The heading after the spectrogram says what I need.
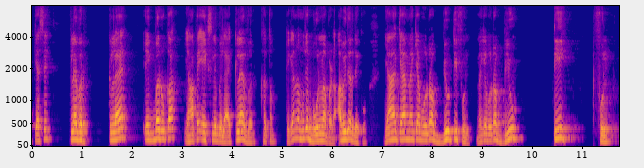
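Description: A young man teaches a grammar lesson for exam students in a mellow, relaxed voice pitched a little high. He explains patiently and keeps checking that his listeners follow. He reads English example sentences out slowly and deliberately. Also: dull audio. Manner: explains patiently, asks "ठीक है?" to check understanding.

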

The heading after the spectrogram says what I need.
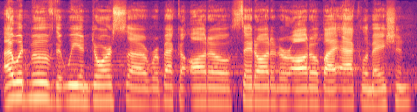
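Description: A man delegate makes a formal motion from a convention floor microphone, speaking haltingly. His voice is bright and forceful, sitting a little high. He sounds set back, with long hall reverb around him. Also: level tone.

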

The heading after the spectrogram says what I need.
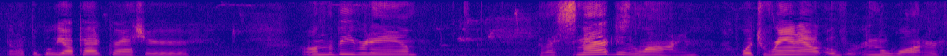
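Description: A woman's voice: a little high, slight background noise. Chatty woman vlogging outdoors on a phone. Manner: rambling, chatty, talks to viewers as "guys". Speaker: fishing vlogger. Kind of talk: casual outdoor commentary. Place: outdoors at a pond bank. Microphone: handheld phone.

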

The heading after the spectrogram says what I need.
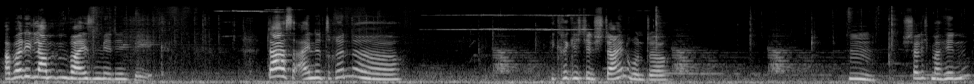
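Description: A woman's voice: sits high, slow pace, pauses often, faint music behind. A young woman commenting on a horror game as she plays, chatty and exclaiming, sometimes swearing. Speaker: let's play host.

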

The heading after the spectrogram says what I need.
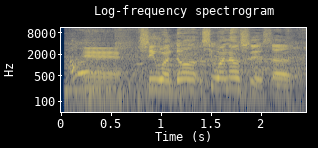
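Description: A candid, laid-back man talks about his past with a lively, bouncing voice. Loud music plays behind him in the mall. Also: high-pitched, normal speed. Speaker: interviewee. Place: busy mall.

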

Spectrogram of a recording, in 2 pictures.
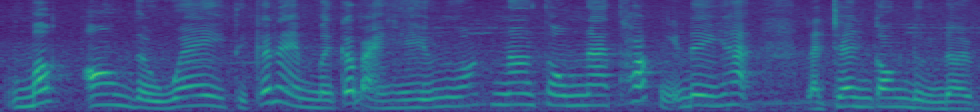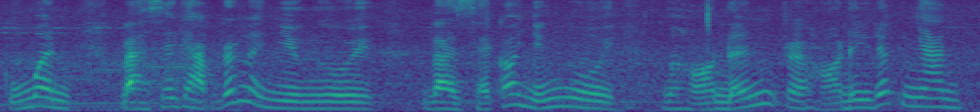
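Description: A woman's voice: on the high side, expressive, fairly quick, few pauses, noisy background. A young woman teaching English through a song, chatty and casual, singing lines and then explaining them. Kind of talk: song-based English pronunciation lesson.

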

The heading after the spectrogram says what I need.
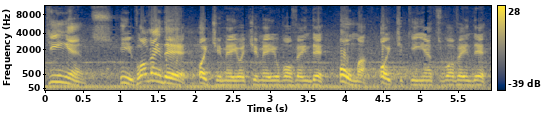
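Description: A man's voice: medium pitch, normal speed, over music. A Brazilian man working as an auctioneer, chanting bids in short, repeated number phrases. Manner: repetitive bid calling, clipped number phrases.

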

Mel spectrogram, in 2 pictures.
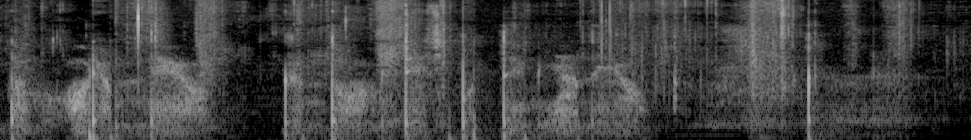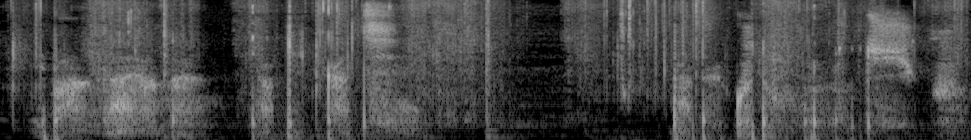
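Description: A host leaning in close to the microphone to whisper softly and intimately, gently reading and answering listener stories in an ASMR radio style. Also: measured pace, pauses often. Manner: gentle, consoling, informal advice-giving.

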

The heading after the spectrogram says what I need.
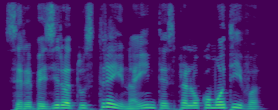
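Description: A woman narrating a classic story as an audiobook, steady and expressive. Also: on the low side, dry recording, clean studio sound.

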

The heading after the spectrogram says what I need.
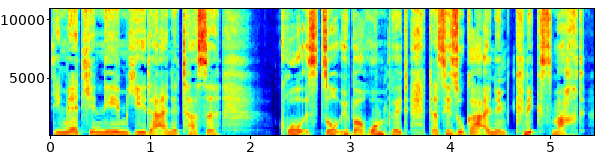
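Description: A woman narrating a children's audiobook in a clear, measured storytelling voice. Her pitch sits in a middle range. The recording is dry and close, with no room sound. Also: darkish tone, no echo. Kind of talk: children's book reading.

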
